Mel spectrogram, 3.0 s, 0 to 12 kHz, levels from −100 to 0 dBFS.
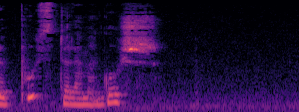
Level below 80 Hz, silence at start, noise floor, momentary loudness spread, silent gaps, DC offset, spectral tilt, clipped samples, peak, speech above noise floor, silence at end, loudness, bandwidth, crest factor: -76 dBFS; 0 s; -70 dBFS; 12 LU; none; under 0.1%; -3.5 dB/octave; under 0.1%; -22 dBFS; 29 dB; 1.4 s; -39 LUFS; 11.5 kHz; 22 dB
